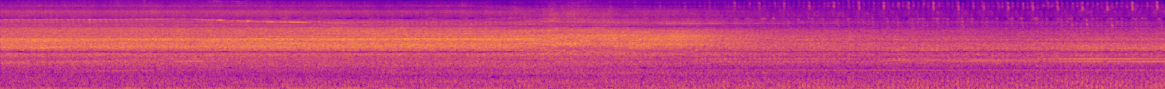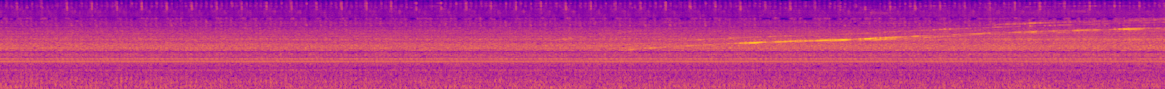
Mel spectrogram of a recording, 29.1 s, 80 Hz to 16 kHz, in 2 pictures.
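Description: Leonardo AW139 helicopter's twin PT6C-67C turboshaft engines whining as the main rotor turns during start-up, with a whine rising in pitch over the last several seconds. A few low bumps are heard in the middle and near the end.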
